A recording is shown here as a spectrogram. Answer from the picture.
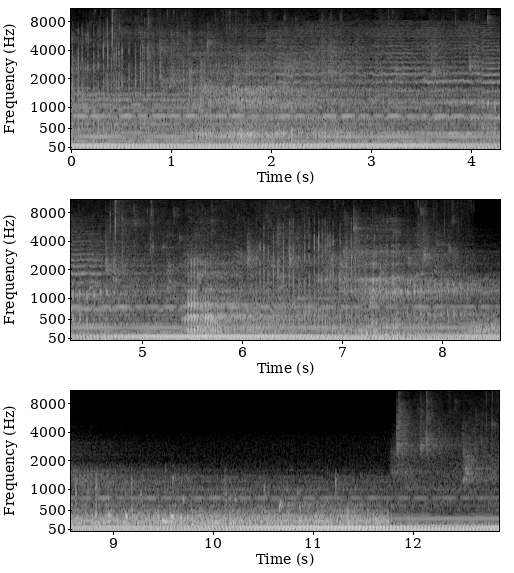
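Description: Dark ambient horror score: a deep, steady low drone under layered sustained tones. The upper range drops away suddenly about eight seconds in and comes back near the end.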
